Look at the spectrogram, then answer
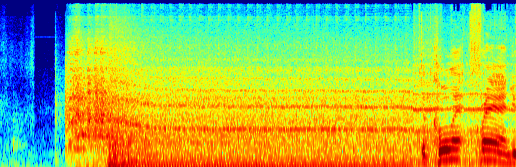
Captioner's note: engine starts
